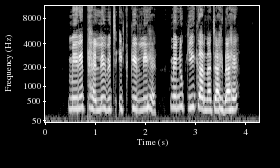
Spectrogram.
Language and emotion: Punjabi, fearful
